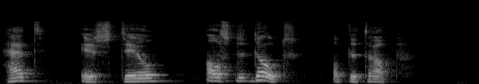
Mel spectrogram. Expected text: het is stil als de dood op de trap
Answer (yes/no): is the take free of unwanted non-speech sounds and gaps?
yes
